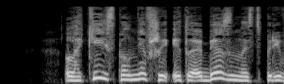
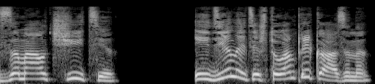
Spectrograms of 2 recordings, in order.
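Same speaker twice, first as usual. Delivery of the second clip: imperious order; 8 semitones higher than usual. A narrator's reading. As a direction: cut the servant off imperiously, voice pitched high. Imperious Blanche silences the servant. (властный высокий окрик)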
